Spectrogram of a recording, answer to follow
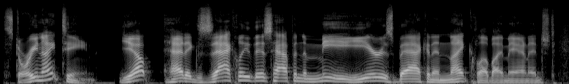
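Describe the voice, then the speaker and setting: A man reads collected stories aloud for his channel in a scripted narration style. His pitch swings widely as he tells them, keeping the delivery animated. The sound is dry and close, with no room around it. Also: normal speed, no echo. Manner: animated storytelling read-aloud.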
